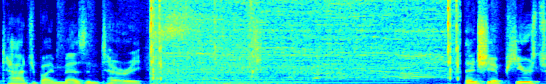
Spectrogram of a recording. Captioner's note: machine whirs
